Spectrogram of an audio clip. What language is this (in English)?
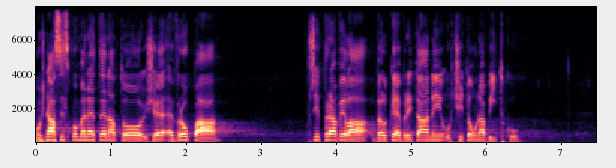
Czech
